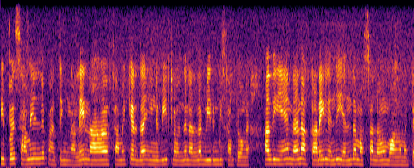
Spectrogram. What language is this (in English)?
Tamil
